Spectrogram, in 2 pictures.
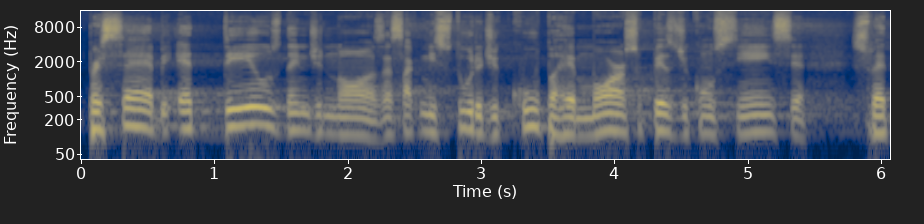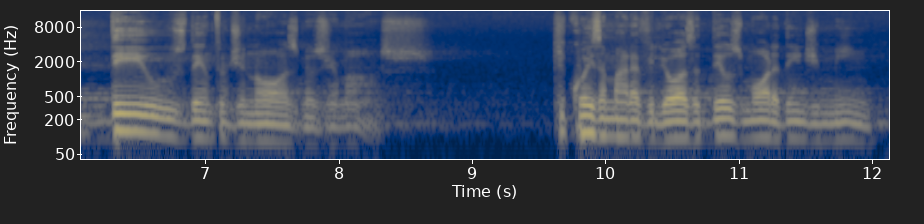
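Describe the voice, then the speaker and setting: A man's voice: on the low side, measured pace, mellow, in a large hall. A man preaching a sermon as a priest, speaking straight to his listeners and coaxing them along, with a theatrical way of acting things out. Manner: theatrical, acting out inner voices and gestures.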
